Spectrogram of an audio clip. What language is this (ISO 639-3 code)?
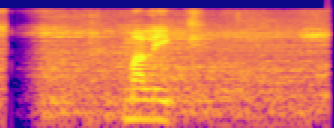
ben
